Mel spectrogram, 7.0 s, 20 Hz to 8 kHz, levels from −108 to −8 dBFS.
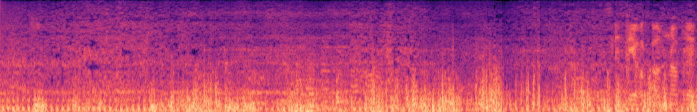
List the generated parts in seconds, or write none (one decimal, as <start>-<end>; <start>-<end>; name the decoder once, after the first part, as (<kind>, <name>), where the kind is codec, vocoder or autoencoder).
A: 2.0-3.5 (codec, SNAC); 4.2-4.8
